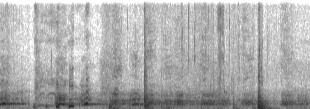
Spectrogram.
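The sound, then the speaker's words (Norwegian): Several dogs bark and yip in irregular bursts at a small farm in Norway, with sharp loud barks standing out among softer whimpering and yelping in between. “Her er det hunder. Er det deres? Det er rart ikke de bjeffa. Det gjør det.”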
